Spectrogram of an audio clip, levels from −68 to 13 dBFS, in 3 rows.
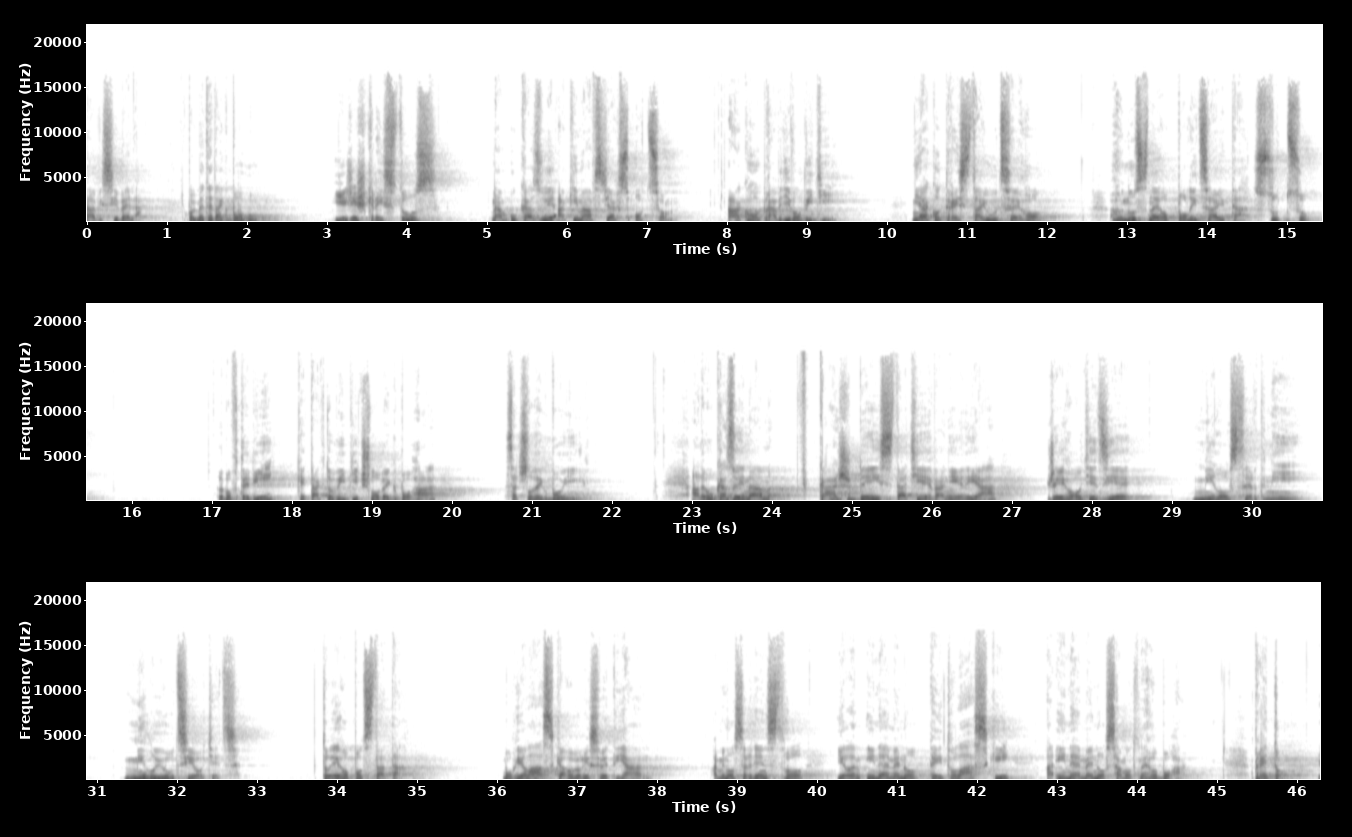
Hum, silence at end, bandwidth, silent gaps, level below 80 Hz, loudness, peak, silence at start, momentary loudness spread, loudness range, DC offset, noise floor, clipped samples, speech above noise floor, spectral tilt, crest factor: none; 0 s; 17 kHz; none; -54 dBFS; -26 LUFS; -4 dBFS; 0 s; 13 LU; 4 LU; under 0.1%; -66 dBFS; under 0.1%; 41 dB; -3.5 dB/octave; 22 dB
